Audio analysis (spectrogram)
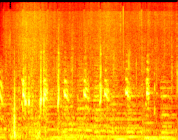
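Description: Wild turkeys give a string of short, clear gobbling calls, close and fairly loud, spaced in a steady, irregular rhythm over the whole span.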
